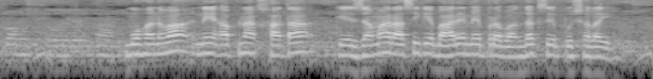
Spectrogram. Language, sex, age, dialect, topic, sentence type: Magahi, male, 18-24, Western, banking, statement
